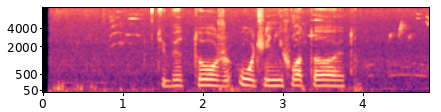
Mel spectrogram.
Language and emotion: Russian, sad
